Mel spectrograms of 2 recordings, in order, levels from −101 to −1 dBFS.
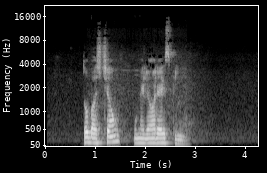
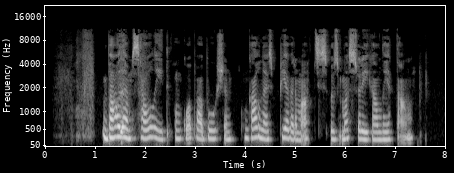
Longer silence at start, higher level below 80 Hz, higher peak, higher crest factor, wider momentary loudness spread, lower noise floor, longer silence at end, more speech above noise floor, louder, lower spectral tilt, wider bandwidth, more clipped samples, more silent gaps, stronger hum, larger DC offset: about the same, 0.75 s vs 0.65 s; about the same, -68 dBFS vs -70 dBFS; about the same, -4 dBFS vs -6 dBFS; about the same, 18 dB vs 20 dB; about the same, 12 LU vs 12 LU; about the same, -67 dBFS vs -67 dBFS; first, 1.45 s vs 0.65 s; first, 49 dB vs 43 dB; first, -20 LUFS vs -25 LUFS; first, -5.5 dB/octave vs -4 dB/octave; about the same, 12.5 kHz vs 11.5 kHz; neither; neither; first, 60 Hz at -45 dBFS vs none; neither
